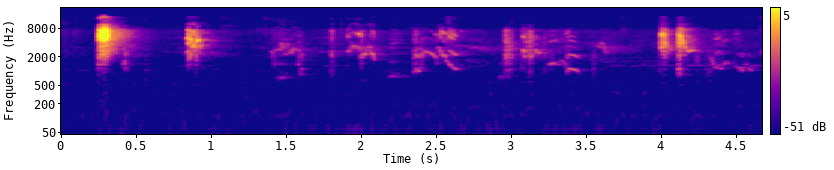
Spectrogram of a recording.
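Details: Budgerigar flock sound: two sharp loud squawks at the start, then softer warbling chatter of quick gliding whistles and scratchy notes.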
